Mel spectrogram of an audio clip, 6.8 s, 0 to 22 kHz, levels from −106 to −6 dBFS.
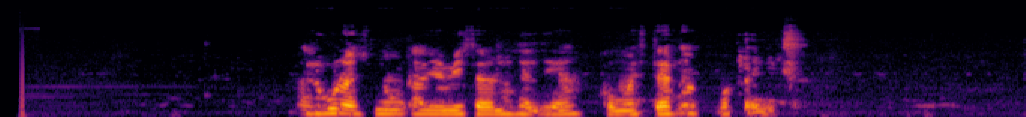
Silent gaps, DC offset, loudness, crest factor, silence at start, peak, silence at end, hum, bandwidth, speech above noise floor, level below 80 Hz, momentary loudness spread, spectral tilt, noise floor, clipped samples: none; under 0.1%; -34 LUFS; 22 dB; 2 s; -14 dBFS; 1.55 s; none; 7.8 kHz; 52 dB; -72 dBFS; 10 LU; -8 dB/octave; -85 dBFS; under 0.1%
